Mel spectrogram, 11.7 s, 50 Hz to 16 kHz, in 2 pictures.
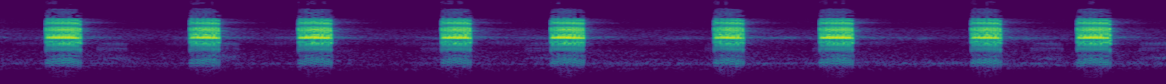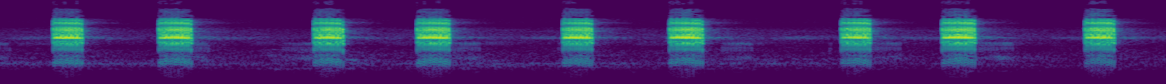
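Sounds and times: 
corn crake rasping display call: 0.0s - 11.6s
faint hum: 0.0s - 11.6s.

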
